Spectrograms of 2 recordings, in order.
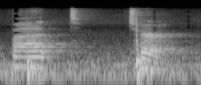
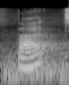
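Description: First: Said in the usual way. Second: But-ter said in two parts, a small gap after But; split into syllables. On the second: Shown as a demonstration. Teacher models reading by syllables, broken in two. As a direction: tap out But, then ter. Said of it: "We read the first part".

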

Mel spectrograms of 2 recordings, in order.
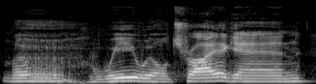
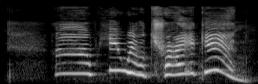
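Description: First: Gerald voice. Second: High little pig voice; Piggy encouraging Gerald, high voice. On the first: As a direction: lower big elephant voice. Gerald echoes Piggy. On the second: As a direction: pitch way up, cheery little pig. Piggy's line. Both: Acted.

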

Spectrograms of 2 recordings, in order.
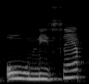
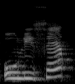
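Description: First: Unicef said slowly as oo-nee-sep, each syllable distinct; unicef, slow and deliberate, with a rising end; careful pronunciation. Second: Said in the usual way. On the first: Shown as a demonstration. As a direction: spell out unicef slowly, as a teacher would. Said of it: "đọc là". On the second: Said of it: "đây là một cụm từ được viết tắt".

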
